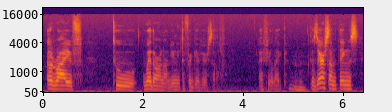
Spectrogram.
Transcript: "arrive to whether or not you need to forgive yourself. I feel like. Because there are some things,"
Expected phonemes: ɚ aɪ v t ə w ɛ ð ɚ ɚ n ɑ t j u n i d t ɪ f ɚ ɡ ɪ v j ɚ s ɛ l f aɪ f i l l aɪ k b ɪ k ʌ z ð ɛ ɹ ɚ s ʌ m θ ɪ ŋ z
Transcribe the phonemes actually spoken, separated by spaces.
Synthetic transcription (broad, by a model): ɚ aɪ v t ə w ɛ ð ɚ ɚ n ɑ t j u n i d t ɪ f ɚ ɡ ɪ v j ɚ s ɛ l f aɪ f i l l aɪ k k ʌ z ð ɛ ɹ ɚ s ʌ m θ ɪ ŋ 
